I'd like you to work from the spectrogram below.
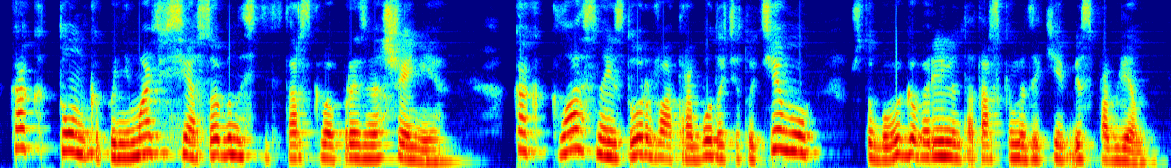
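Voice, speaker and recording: A woman language teacher giving a short pronunciation lesson and promoting her course, explaining each sound clearly. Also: medium pitch, mellow.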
